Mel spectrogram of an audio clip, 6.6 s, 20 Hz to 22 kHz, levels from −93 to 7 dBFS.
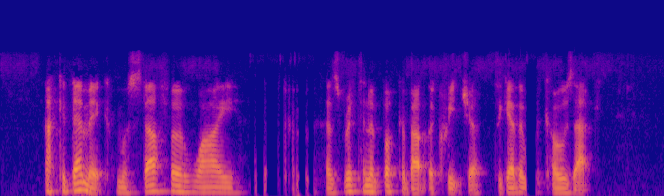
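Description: Speech coded as AMR wideband, clear at about 12.65 kbit/s, suffers lost AMR speech frames from 2.50 to 3.15 s, scattered bursts with runs up to 120 ms, and again at 5.25 to 5.39 s. Unlike hard dropouts, the decoder reuses the last pitch with falling gain, dropping to near silence within two frames, then recovers roughly.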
